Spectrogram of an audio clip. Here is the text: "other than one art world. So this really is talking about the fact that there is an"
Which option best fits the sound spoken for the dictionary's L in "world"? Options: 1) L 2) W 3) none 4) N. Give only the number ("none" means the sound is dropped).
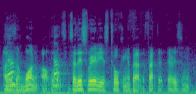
3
